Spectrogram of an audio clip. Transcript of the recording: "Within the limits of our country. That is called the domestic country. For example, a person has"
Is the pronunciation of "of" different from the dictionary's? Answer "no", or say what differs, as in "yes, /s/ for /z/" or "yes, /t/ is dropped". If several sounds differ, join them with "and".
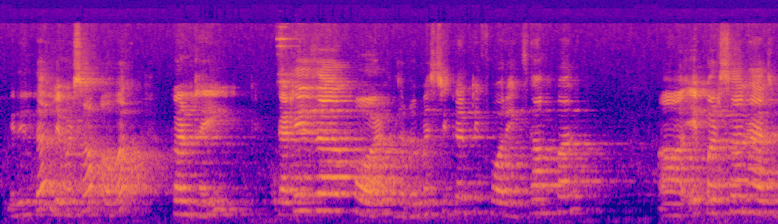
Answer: yes, /p/ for /v/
